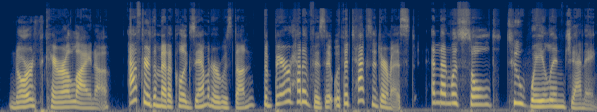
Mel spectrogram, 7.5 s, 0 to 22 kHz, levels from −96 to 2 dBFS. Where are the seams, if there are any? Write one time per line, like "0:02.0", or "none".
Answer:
0:01.5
